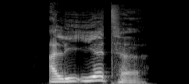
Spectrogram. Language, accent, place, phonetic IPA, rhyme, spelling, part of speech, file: German, Germany, Berlin, [aliˈiːɐ̯tə], -iːɐ̯tə, alliierte, adjective, De-alliierte.ogg
- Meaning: inflection of alliiert: 1. strong/mixed nominative/accusative feminine singular 2. strong nominative/accusative plural 3. weak nominative all-gender singular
